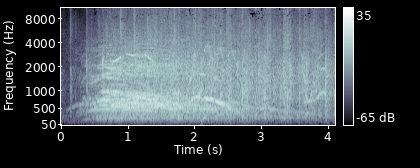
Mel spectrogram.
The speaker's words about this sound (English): And all the fairies started to cheer.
